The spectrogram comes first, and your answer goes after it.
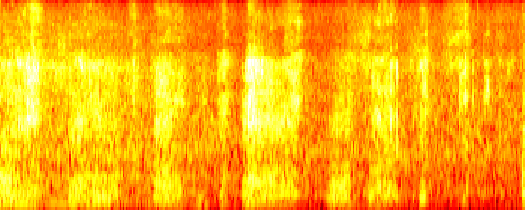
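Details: Coton de Tulear and Yorkie Lowchen mix at play, trading steady rumbling growls broken into short pulses about every half second, with rough snarling bursts throughout.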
